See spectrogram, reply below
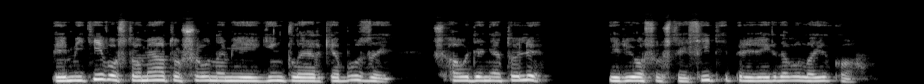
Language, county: Lithuanian, Kaunas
